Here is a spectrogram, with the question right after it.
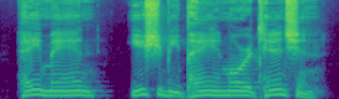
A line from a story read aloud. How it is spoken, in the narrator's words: he said with a southern accent, even though he grew up in California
